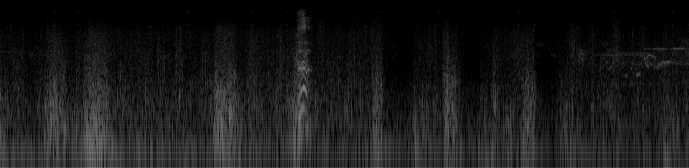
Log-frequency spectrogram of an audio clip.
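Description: Footsteps run quickly over grass and dirt.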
